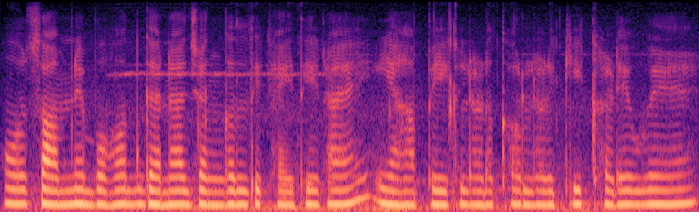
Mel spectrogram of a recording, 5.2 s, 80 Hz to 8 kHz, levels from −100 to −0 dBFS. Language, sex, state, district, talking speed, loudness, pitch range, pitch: Hindi, female, Chhattisgarh, Korba, 205 wpm, -19 LUFS, 185-195 Hz, 190 Hz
